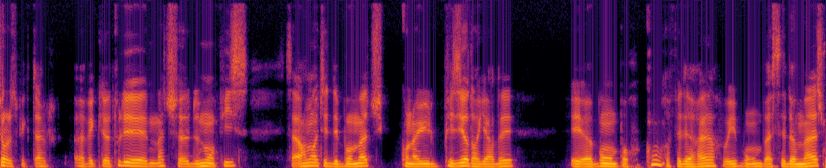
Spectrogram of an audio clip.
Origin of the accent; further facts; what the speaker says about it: Belgium; moi, je suis pas français à la base, je suis belge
